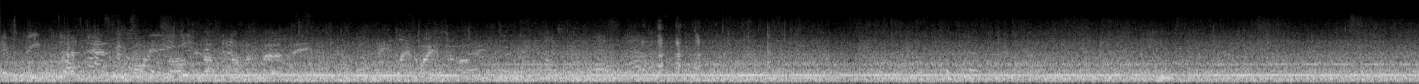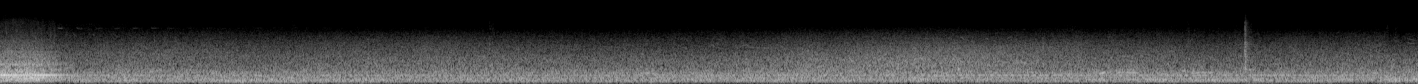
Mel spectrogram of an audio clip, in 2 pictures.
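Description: Boat engine running with a steady drone and hum. A little past halfway it drops abruptly to a quieter, equally steady drone.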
